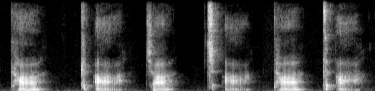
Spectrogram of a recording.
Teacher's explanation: as you pronounce these sounds, you produce a quick, almost explosive puff of air. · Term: ejective consonants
